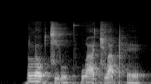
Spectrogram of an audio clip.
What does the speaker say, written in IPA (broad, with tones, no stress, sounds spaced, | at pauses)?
l o˦ ʔ t͡ɕ j u˨˩ pʰ w a˧ t͡ɕ w a˥˧ pʰ e˨˩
